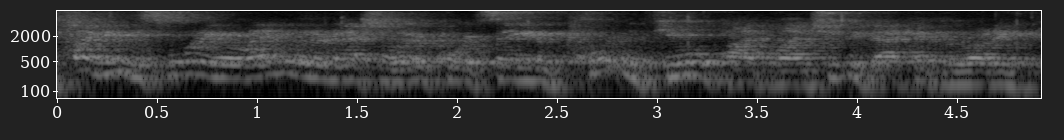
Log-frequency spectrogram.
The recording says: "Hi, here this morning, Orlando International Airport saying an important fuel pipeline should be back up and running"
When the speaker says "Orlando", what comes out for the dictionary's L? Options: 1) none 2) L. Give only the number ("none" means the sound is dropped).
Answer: 1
